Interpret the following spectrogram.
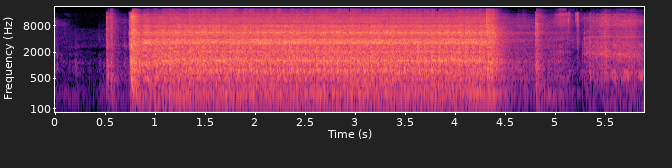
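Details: Car on boost, never likes starting first time: starter spins the engine steadily nearly four seconds with no firing, then quits; fuel pump not heard at all, suspected dead, since it runs on something else but not its own fuel.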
